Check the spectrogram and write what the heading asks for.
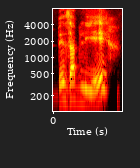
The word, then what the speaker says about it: déshabiller: de déshabiller, déshabiller, Déshabiller. déshabiller. Oui, Comment, déshabiller. Esse L não tem aquele som de uhum.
